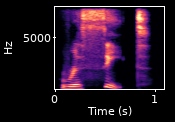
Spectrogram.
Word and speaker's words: receipt: That p is silent. We say receipt.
